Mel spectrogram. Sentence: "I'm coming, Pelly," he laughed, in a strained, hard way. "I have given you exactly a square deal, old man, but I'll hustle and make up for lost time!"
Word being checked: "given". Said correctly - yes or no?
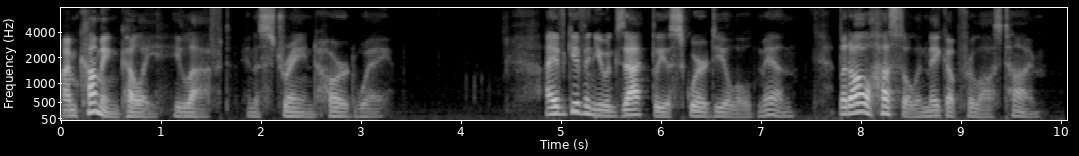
yes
